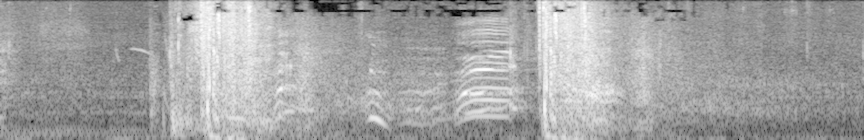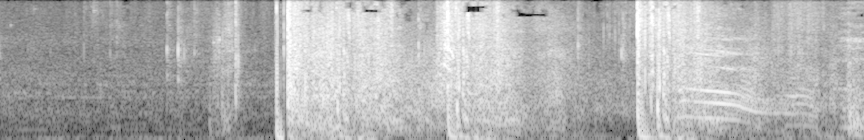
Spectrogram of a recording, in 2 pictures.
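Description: A pistol fires several loud, sharp shots.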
